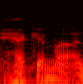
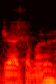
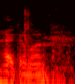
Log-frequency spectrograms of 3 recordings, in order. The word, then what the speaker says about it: jicama: Hecima. That's I spelled it horribly. It's not It's fun. spelled with a J.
